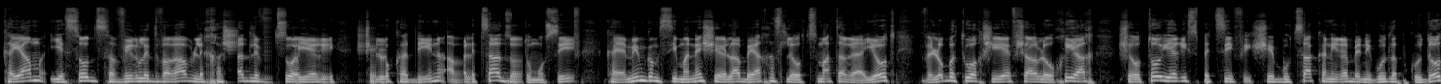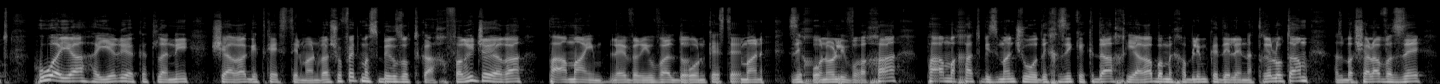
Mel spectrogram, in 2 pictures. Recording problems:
choppy; very; from 2 to 5.5 s and from 21 to 24 s; 15% of the speech affected

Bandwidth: 15 kHz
